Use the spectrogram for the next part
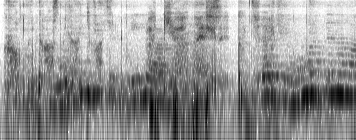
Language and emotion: Russian, neutral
